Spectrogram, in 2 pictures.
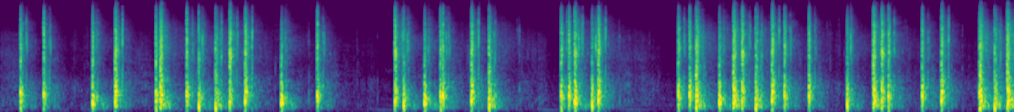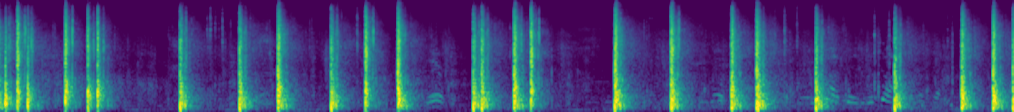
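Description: Rapid rifle and pistol shots ring out across a competitive shooting stage, with sharp cracks in dense volleys and scattered singles over about half a minute, loud and close with a few pauses between strings.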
